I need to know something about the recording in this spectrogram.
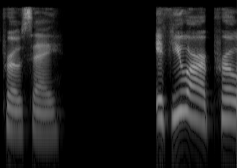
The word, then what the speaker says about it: pro se: a PR party or Pro litigant pronounced prosay if you are a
